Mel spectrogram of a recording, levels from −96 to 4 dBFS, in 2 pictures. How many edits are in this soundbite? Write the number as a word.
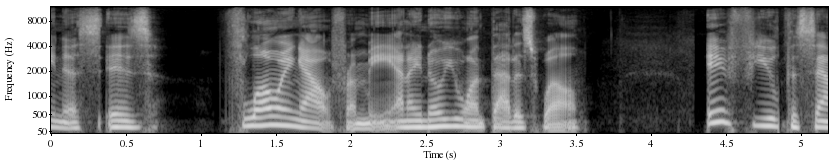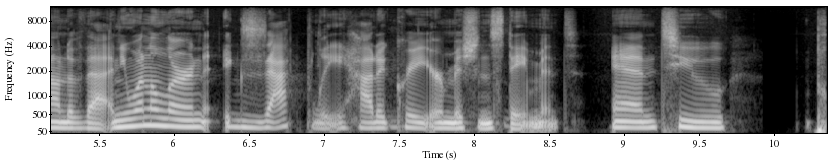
one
